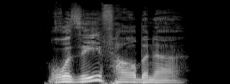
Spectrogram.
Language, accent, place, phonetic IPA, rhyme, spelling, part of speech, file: German, Germany, Berlin, [ʁoˈzeːˌfaʁbənɐ], -eːfaʁbənɐ, roséfarbener, adjective, De-roséfarbener.ogg
- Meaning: inflection of roséfarben: 1. strong/mixed nominative masculine singular 2. strong genitive/dative feminine singular 3. strong genitive plural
